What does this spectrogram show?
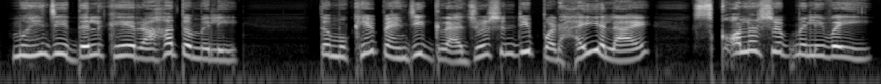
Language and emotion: Sindhi, happy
